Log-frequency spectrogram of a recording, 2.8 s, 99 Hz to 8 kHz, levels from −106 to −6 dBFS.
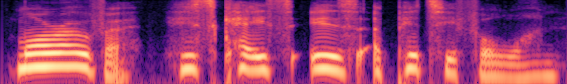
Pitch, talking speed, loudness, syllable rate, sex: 200 Hz, 150 wpm, -19 LUFS, 4.9 syllables/s, female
